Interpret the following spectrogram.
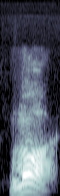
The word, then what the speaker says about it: Mar: in another in Aramaic see this Aramaic word is pronounced Mar it is used as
